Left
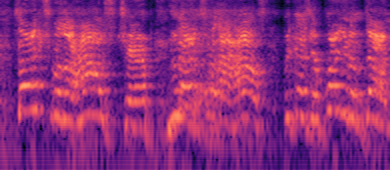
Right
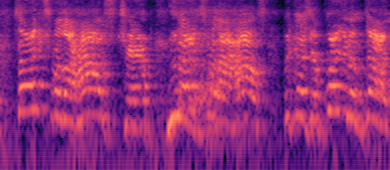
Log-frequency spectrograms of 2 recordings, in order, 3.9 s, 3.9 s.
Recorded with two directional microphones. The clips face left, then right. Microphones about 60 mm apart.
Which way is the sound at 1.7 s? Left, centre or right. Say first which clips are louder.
Right 1 dB; centre.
